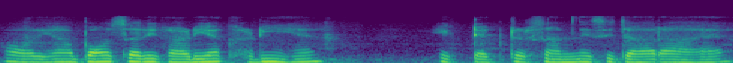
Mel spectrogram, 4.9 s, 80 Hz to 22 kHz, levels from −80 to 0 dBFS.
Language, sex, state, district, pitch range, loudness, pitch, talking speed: Hindi, female, Bihar, West Champaran, 170-185 Hz, -19 LUFS, 180 Hz, 170 wpm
